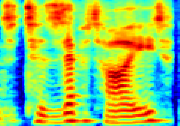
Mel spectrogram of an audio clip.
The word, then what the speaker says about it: tirzepatide: So Ozempic, Wegovy, and then the new one, Mounjaro, which is, if I can pronounce this right, tirzepatide. – Tirzepatide, exactly. And tirzepatide is a GLP plus, so to speak.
